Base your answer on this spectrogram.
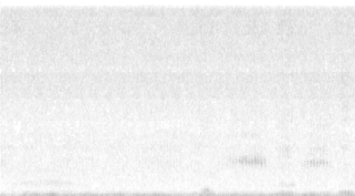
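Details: Pet cat being stroked gives a continuous deep, even purr, with a few soft brief scratchy touches of petting near the end.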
